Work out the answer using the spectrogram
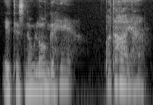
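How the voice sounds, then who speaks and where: A woman voicing a gentle, calm male teacher in a soft, hushed, near-whispered voice. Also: fairly low pitch, normal speed, slightly rough.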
